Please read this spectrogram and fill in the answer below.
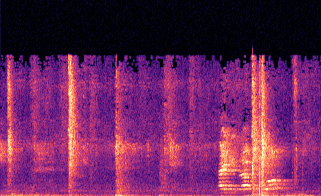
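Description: Several dull thuds of a child's bare feet and body landing on and scrambling over foam-padded plyo boxes, spaced a second or more apart.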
